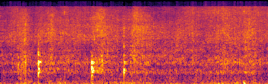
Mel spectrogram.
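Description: Hamburger meat and onions stirred in a pan give a constant close sizzle, broken by a few sharp scrapes and taps of the utensil against the pan.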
